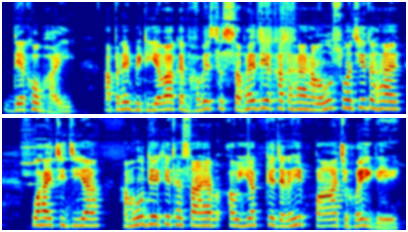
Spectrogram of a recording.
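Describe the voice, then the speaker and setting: A man's voice: high-pitched, unhurried, fairly bright tone. A man playing an aggrieved, calculating village father-in-law in a cartoon comedy, arguing point by point with an eastern Uttar Pradesh accent. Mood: argumentative, aggrieved. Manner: argumentative, explaining point by point.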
